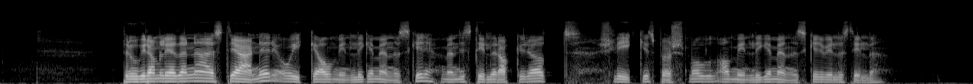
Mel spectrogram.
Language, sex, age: Norwegian, male, 53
